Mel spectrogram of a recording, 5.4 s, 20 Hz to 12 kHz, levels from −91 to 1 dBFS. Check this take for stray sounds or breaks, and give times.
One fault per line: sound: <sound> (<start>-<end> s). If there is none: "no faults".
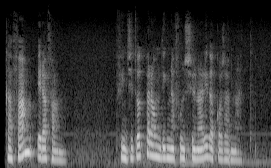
no faults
